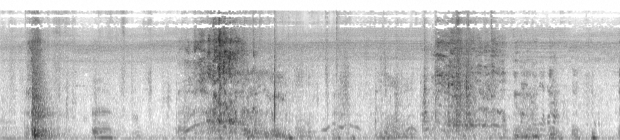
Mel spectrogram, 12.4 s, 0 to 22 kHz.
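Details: Wild boar raised for 11 months on grass, vegetables and cold rice, being caught to be weighed for sale; two harsh, broadband screaming bursts several seconds apart, with people talking and handling noises between them.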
